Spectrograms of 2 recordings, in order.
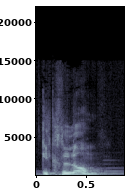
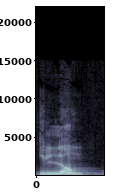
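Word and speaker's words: ξύλον: Y en el Nuevo Testamento del griego se pronuncia como iklom, porque va con una X adelante. La X, la Y, la L, la O y la N. Uno podría decir Ilom, pero como está la X, se debe pronunciar como Ilom.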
